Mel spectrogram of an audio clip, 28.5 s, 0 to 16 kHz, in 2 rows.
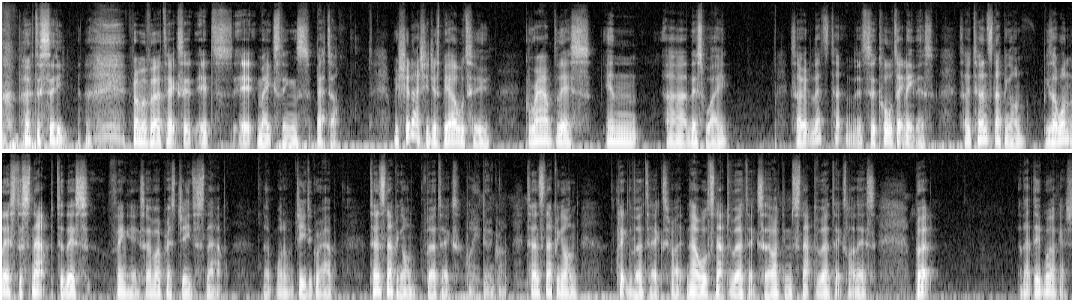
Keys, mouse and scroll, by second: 4.3 click, 4.6-16.1 middle drag, 16.1 g, 18.4 click, 23.4 g, 25.4 middle click, 26.1 scroll up 2, 26.8-28.5 middle drag.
